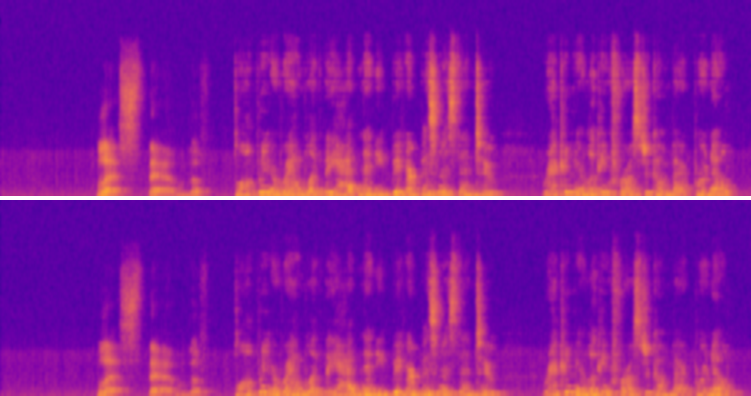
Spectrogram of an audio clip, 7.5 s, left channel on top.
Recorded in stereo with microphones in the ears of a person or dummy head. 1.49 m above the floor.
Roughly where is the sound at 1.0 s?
Left.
